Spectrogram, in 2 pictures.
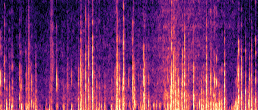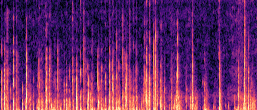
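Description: Rapid, irregular clicking and crackling, several sharp clicks a second, dense and uneven throughout.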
